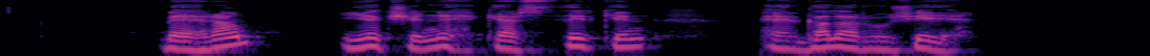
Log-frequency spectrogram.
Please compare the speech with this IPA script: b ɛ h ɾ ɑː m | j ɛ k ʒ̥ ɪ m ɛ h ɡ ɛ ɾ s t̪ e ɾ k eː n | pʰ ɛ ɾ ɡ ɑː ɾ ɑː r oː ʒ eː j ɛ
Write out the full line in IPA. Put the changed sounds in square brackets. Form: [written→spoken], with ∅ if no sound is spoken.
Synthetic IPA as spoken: b ɛ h ɾ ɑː m | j ɛ k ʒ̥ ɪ [m→n] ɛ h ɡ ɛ ɾ s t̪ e ɾ k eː n | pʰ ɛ ɾ ɡ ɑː [ɾ→l] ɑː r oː ʒ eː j ɛ

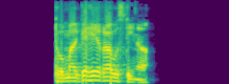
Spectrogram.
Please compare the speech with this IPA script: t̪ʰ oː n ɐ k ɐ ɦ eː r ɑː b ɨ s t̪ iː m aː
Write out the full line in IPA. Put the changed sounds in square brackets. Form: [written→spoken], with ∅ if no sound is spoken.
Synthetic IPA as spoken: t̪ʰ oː [n→m] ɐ [k→ɡ] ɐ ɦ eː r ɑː [b→w] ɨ s t̪ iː [m→n] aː

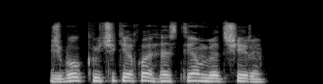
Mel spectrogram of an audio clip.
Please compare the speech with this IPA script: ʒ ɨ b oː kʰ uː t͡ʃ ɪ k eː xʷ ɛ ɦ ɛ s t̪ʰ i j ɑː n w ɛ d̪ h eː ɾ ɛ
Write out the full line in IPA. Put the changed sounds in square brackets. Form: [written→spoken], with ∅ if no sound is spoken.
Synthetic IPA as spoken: ʒ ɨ b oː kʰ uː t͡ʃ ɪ k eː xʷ ɛ ɦ ɛ s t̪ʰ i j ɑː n [w→v] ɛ d̪ [h→ʃ] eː ɾ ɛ

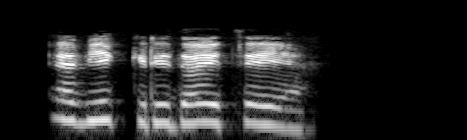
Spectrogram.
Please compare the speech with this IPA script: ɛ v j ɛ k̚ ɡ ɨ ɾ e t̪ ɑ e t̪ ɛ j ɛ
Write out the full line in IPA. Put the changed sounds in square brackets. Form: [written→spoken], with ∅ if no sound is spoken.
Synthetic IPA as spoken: ɛ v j ɛ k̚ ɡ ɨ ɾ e [t̪→d̪] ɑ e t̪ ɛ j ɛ

